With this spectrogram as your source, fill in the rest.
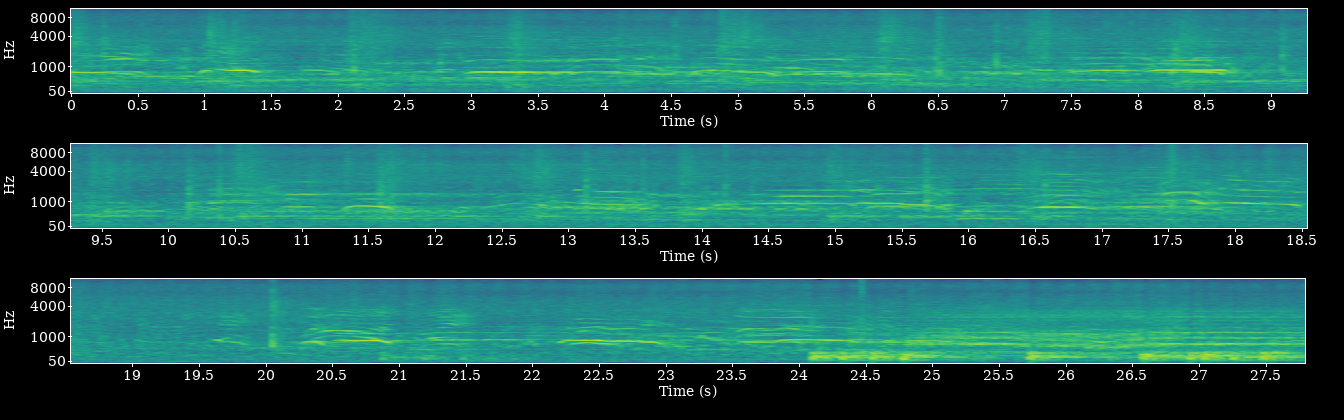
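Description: Young men shout and call out loudly across an open field.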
